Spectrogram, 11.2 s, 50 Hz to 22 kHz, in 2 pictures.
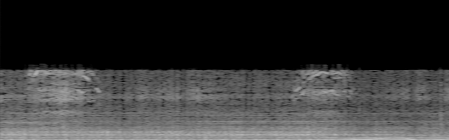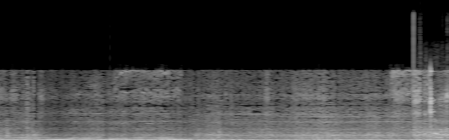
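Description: An LS1-swapped Nissan S13 drift car held in third gear on its first lap, V8 engine roaring loud and close as it revs up and falls back in repeated surges, with no talk.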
